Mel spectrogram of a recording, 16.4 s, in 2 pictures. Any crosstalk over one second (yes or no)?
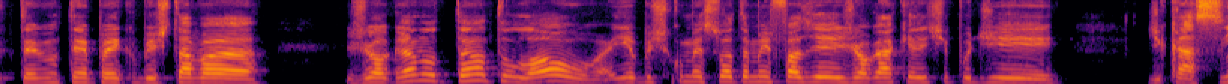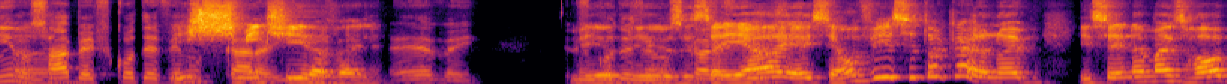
yes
